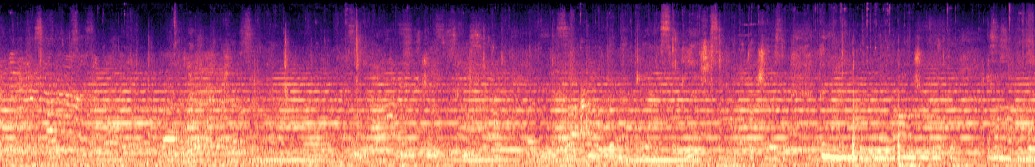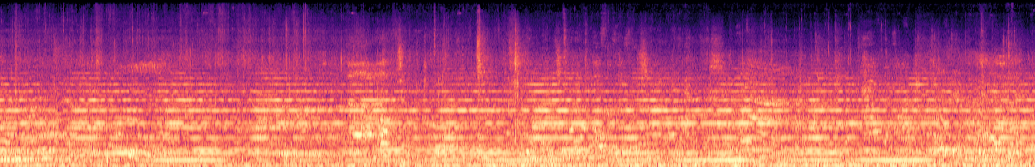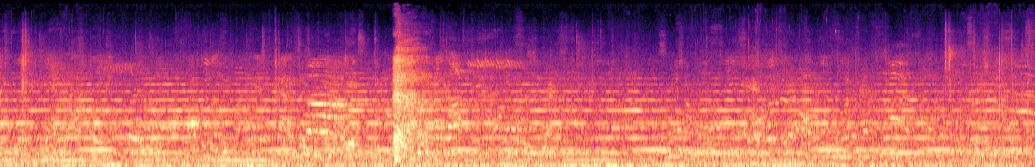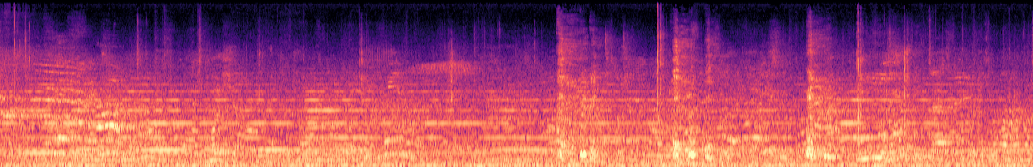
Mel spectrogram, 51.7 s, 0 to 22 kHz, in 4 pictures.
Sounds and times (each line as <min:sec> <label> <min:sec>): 0:00.0 church bells 0:51.7
0:00.0 kids and parents waiting in front of a house 0:51.7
